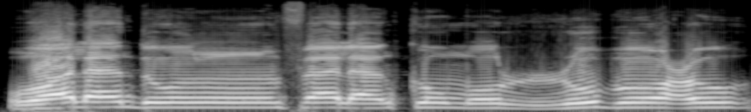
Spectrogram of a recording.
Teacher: تنوین کے بعد فا ہے تو یہاں کریں گے اخفا، یعنی آواز کو ناک میں چھپائیں گے۔ کیسے؟ وَلَدٌ فَلَكُمُ الرُّبُعُ، رُبُعُ، اسے ربعو نہیں پڑھنا آپ نے کیونکہ با کے اوپر بھی پیش ہے، تو اسے با کی پیش کا بھی اپنے خیال کرنا ہے۔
